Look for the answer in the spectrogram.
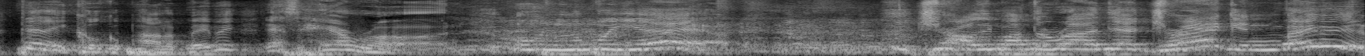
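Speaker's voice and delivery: high, hollered seventies jive; jive Oompa Loompa. Acted. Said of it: "Here come the Oompa Loompas".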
